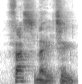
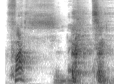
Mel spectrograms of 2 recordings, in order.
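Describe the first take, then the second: First: It is said in a plain, ordinary voice. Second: It is said imitating Davros's drawn-out delivery.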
